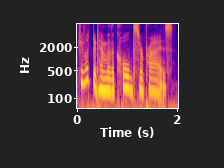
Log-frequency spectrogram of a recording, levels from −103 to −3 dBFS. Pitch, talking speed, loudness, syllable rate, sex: 175 Hz, 235 wpm, -16 LUFS, 5.9 syllables/s, female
